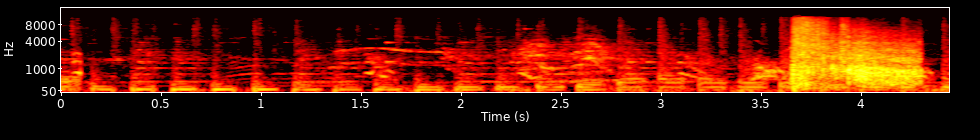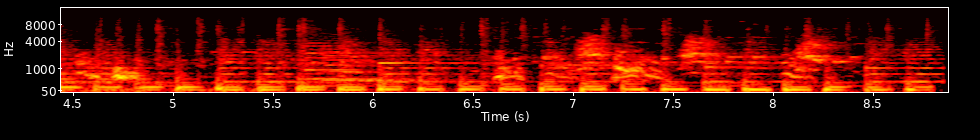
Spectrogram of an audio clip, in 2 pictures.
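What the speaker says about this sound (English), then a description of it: "our dogs erupted into a frenzy, barking wildly at a dense bush" Hunting dogs bark wildly at a dense bush during a wild boar hunt in New South Wales, a rapid run of close, overlapping barks with one loud crashing burst in the middle.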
